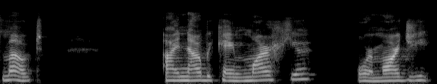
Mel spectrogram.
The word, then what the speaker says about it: Maud: which was and your first name in English it's pronounced than Dutch it's pronounced mount I now became or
